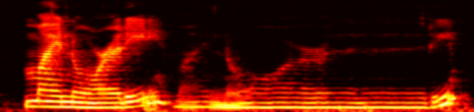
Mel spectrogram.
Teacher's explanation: series that end with this so minority has second syllable stress the first syllable sounds like my it has the diphthong i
